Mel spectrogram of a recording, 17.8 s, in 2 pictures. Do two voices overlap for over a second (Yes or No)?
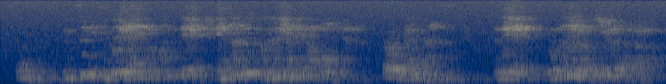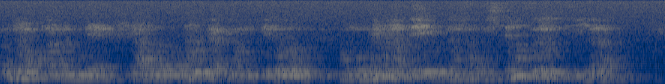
No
